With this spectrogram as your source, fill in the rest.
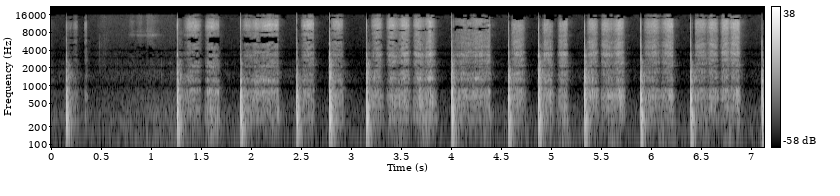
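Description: Thick, solid pink sidewalk chalk writes text on a black chalkboard in a quick series of short, scratchy strokes. Each stroke opens with a sharp tap and a bright, rasping scrape, with brief near-silent pauses between them.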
